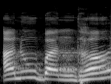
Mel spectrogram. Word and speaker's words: अनुबंध: सहित समझेंगे पहला चरण अनु ब के साथ आधान बंध अनुबंध शब्द पुराने के बाद ध पे अनुस्वार आधा म अनुबंध क्षयम क्ष का अर्थ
